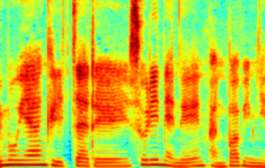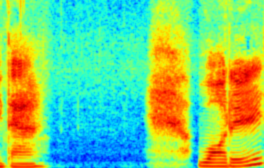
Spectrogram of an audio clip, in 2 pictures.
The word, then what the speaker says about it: 워: 워를 소리내려면 자음 이응이 소리가 없으므로 문에 우와 비슷한 우를 먼저 발음하고 어스의 어와 비슷한 어를 빠르게 붙여서 소리냅니다.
